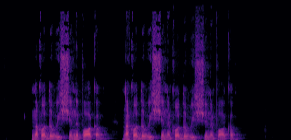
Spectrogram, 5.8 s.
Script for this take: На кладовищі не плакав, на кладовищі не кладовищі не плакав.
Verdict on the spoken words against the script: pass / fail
pass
